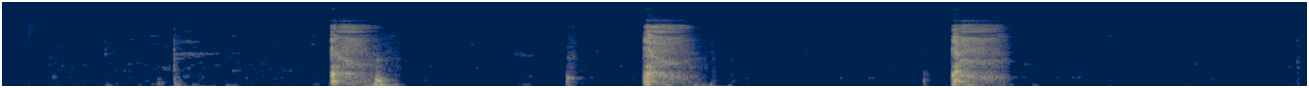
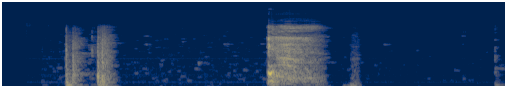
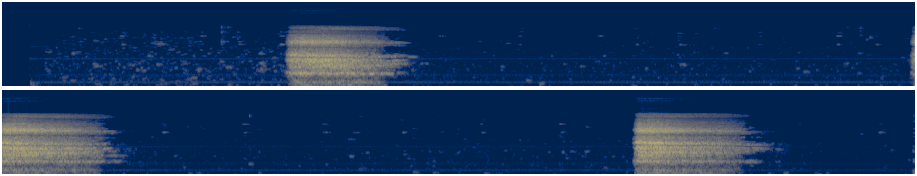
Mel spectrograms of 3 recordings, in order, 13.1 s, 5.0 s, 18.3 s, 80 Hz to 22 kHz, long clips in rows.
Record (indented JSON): {
  "three_cough_length": "13.1 s",
  "three_cough_amplitude": 27948,
  "three_cough_signal_mean_std_ratio": 0.21,
  "cough_length": "5.0 s",
  "cough_amplitude": 28234,
  "cough_signal_mean_std_ratio": 0.25,
  "exhalation_length": "18.3 s",
  "exhalation_amplitude": 27649,
  "exhalation_signal_mean_std_ratio": 0.3,
  "survey_phase": "beta (2021-08-13 to 2022-03-07)",
  "age": "65+",
  "gender": "Female",
  "wearing_mask": "No",
  "symptom_cough_any": true,
  "symptom_sore_throat": true,
  "symptom_change_to_sense_of_smell_or_taste": true,
  "symptom_loss_of_taste": true,
  "symptom_onset": "8 days",
  "smoker_status": "Never smoked",
  "respiratory_condition_asthma": false,
  "respiratory_condition_other": false,
  "recruitment_source": "Test and Trace",
  "submission_delay": "2 days",
  "covid_test_result": "Positive",
  "covid_test_method": "RT-qPCR"
}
